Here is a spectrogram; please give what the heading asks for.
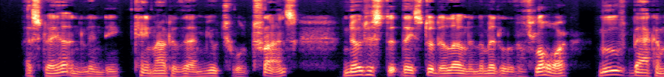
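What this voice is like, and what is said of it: Usual voice. Nothing is said of it.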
